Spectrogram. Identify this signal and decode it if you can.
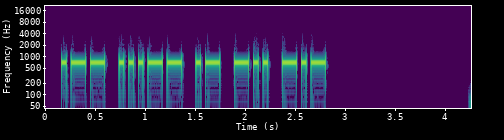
Morse code, heard as a keyed tone, about 25 wpm, 700 Hz. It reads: W3ADK
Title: USA Callsign DE Callsign - 5 Characters - 25wpm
